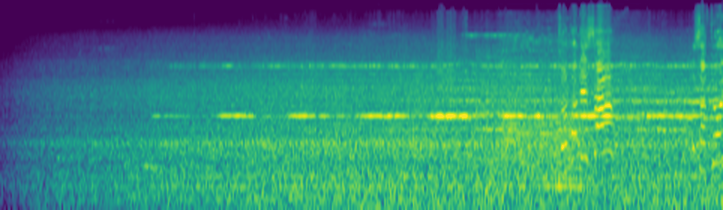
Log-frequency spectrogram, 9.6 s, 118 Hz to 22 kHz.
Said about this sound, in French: Infernal. On démolit l'hôtel d'en face, là. Un peu plus loin, au carrefour. Et ça fait 2 ans qu'on construit une station de métro. Alors la circulation est déviée et passe sous mes fenêtres.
